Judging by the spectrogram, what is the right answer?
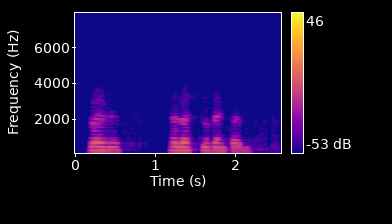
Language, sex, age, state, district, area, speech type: Punjabi, female, 45-60, Punjab, Mohali, rural, conversation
